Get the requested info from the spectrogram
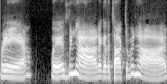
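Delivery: high, slow, mocking voice. Retelling what a man who disliked him said in the hallway, mocking his voice. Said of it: "you can just go in and out of that".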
